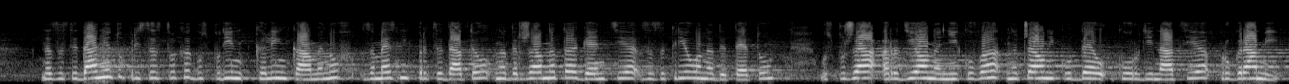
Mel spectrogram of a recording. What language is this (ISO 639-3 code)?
bul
